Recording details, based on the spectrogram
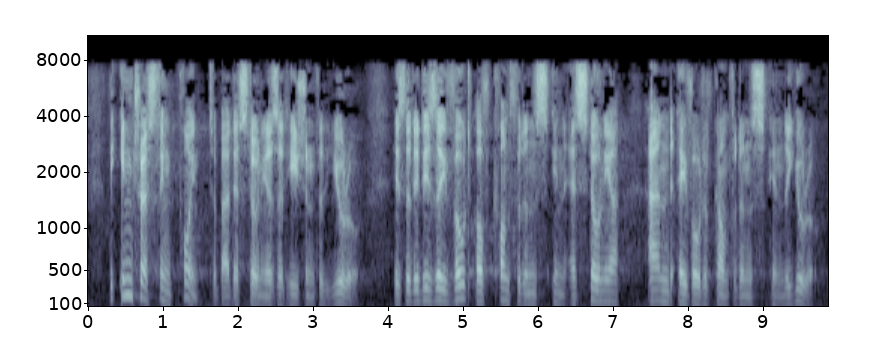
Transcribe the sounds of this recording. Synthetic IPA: ðiʔɪ̃nt͡ʃɹ̥ɛstɪ̃ŋpʰɔ̃ɪ̃ntʰɨbaʊɾɛstõʊ̃niɨzɨt̚hiʒɨ̃ntʰɨðɨjʊɹoʊ | ɨzðɨɾɨɾɪzɨvoʊɾʌv̥kʰɑ̃ɱfɨɾə̃nsɪ̃nɛstõʊ̃njɨ | ə̃nɨvoʊɾʌv̥kʰɑ̃ɱfɨɾə̃nsɪ̃nðɨjʊɹo̰ʊ

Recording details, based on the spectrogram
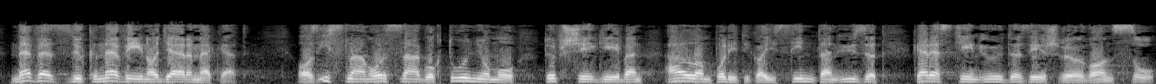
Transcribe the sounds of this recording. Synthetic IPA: nɛvɛzːyknɛveːnɒɟɛrmɛkɛ̰t̪ | ɒzislaːmo̞rsaːɡo̞kt̪uːlɲo̞moːt̪ø̞pʃeːɡeːbɛnaːlːɒmpo̞lit̪ikɒjisint̪ɛnyːzø̞t̪ | kɛɾɛsceːnyld̪ø̞zeːʃrøːlvɒnsoː

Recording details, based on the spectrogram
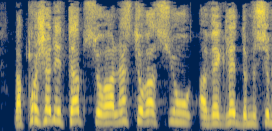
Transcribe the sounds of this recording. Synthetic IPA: lapχɔʃɛnet̪apsəʁalɛ̃st̪ɔʁasjɔ̃avɛklɛd̪ːəməsjøm

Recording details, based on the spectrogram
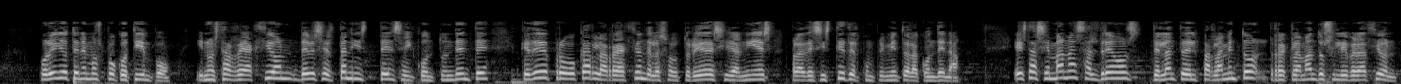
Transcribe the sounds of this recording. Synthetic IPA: po̞ɾe̞ʎo̞t̪e̞ne̞mo̞spo̞ko̞t̪je̞mpo̞ | inwe̞st̪ɾare̞akθjo̞nd̪e̞β̞e̞se̞ɾt̪anĩnt̪e̞nsaiŋko̞nt̪und̪ẽ̞nt̪e̞ke̞ðe̞β̞e̞pɾo̞β̞o̞kaɾlare̞akθjo̞nd̪e̞lasawt̪o̞ɾiðaðe̞siɾanie̞spaɾaðe̞sist̪iɾðe̞lkumplimjent̪oelako̞nd̪e̞na | e̞st̪ase̞mãnasald̪ɾe̞mo̞zðe̞lant̪e̞ðe̞lpaɾlamẽnt̪o̞re̞klamãnd̪o̞siliβ̞e̞ɾaθjo̞n

